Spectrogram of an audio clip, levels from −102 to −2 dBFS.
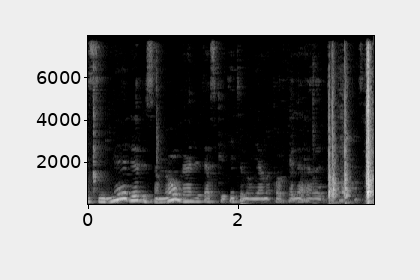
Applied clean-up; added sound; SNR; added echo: classical method WPE with log-MMSE.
